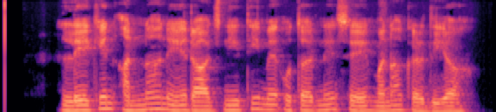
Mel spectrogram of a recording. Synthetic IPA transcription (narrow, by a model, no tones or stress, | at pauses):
leːkɪnənːaneɾaːd͡ʒniːt̪imẽʔʊt̪əɾnesemɐnakɐɾd̪ijaː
